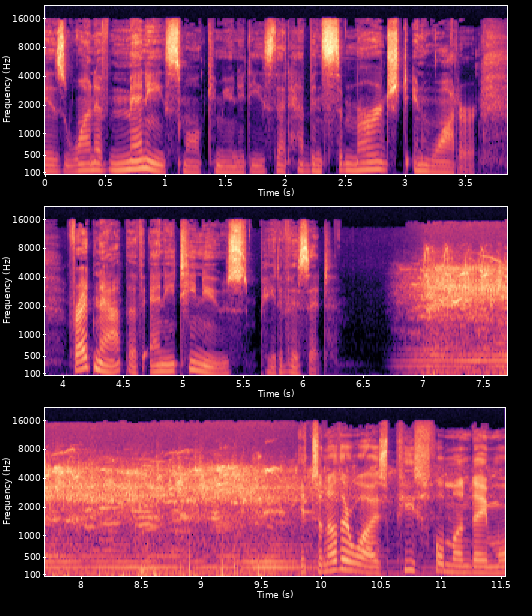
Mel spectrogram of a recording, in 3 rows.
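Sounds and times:
speech: 0:00.0 - 0:09.0, 0:09.8 - 0:11.5
small plane passing overhead: 0:06.8 - 0:11.4
birds chirping: 0:06.8 - 0:11.5.

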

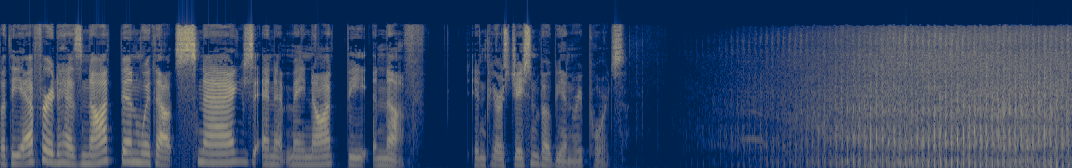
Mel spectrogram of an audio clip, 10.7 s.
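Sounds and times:
speech: 0:00.0 - 0:06.3
military helicopters flying overhead: 0:06.8 - 0:10.7.

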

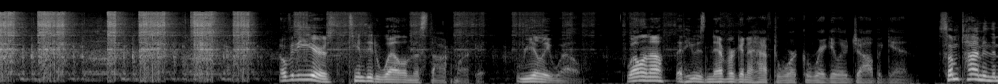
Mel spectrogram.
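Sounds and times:
old dot matrix printer connected to an old computer running: 0:00.0 - 0:07.6
speech: 0:02.8 - 0:09.9.

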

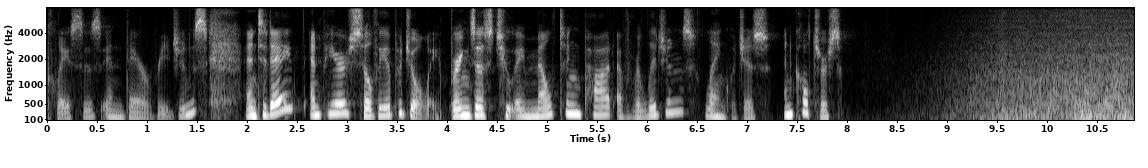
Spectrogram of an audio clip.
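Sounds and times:
speech: 0:00.1 - 0:08.1
sea waves lapping: 0:08.7 - 0:10.8.

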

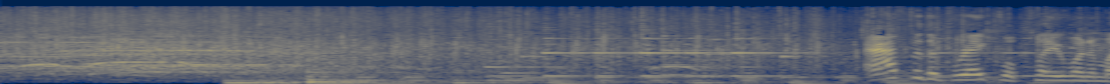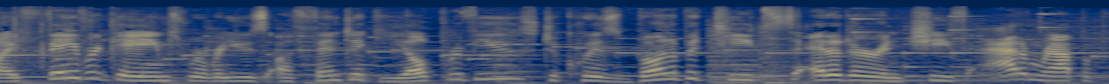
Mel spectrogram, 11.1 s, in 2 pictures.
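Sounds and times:
audience applause: 0:00.0 - 0:06.0
speech: 0:04.4 - 0:11.0.

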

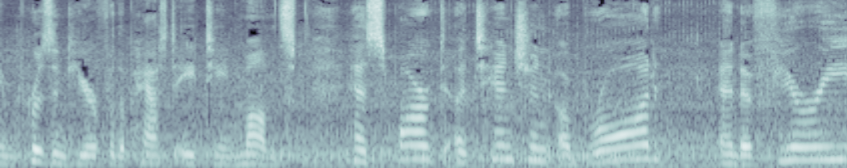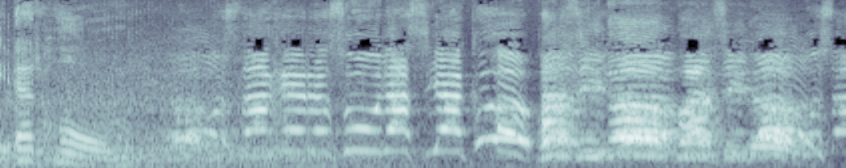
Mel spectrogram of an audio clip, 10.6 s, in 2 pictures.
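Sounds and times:
speech: 0:00.0 - 0:10.5
small crowd of black-bearded men chanting in Rawalpindi: 0:06.3 - 0:10.5.

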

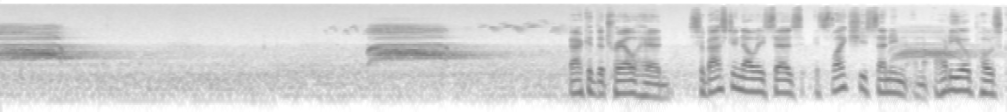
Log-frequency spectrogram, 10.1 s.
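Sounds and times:
common raven calls echoing over a salt marsh: 0:00.0 - 0:02.0, 0:03.4 - 0:05.7, 0:08.8 - 0:10.0
wind across a salt marsh: 0:00.0 - 0:10.0
speech: 0:05.7 - 0:10.0.

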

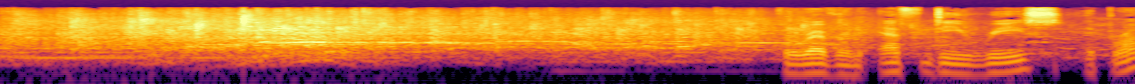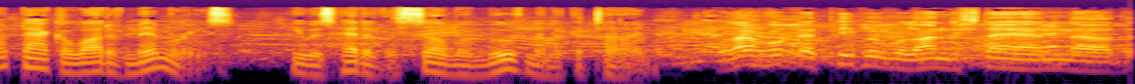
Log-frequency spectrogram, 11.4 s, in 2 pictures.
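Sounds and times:
audience at a film screening clapping: 0:00.0 - 0:05.6
scattered audience voices: 0:03.9 - 0:11.3
speech: 0:04.0 - 0:11.3.

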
